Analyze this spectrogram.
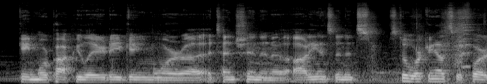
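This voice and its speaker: Music plays in the background as a man speaks at a fairly quick pace and medium pitch, with audible room echo. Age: 20s. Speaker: music producer. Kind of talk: casual chat. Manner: halting.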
